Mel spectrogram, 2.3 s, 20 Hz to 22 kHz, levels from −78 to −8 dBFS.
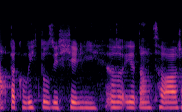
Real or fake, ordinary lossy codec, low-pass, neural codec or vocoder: fake; MP3, 64 kbps; 9.9 kHz; autoencoder, 22.05 kHz, a latent of 192 numbers a frame, VITS, trained on one speaker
